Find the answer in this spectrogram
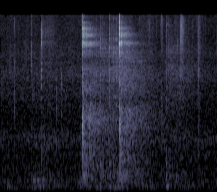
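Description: Celluloid-type table tennis ball bouncing twice, about a second apart, each sharp click ringing on in the hall's echo.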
